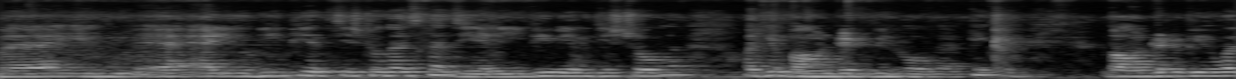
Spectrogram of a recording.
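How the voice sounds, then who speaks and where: A man's voice: fairly high pitch, warm tone. A man teaching a math lesson, mixing Hindi with English terms, repeating phrases and asking rhetorical questions. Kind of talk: classroom math lecture. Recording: roomy sound from far off with faint noise.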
